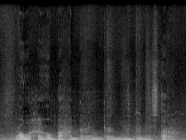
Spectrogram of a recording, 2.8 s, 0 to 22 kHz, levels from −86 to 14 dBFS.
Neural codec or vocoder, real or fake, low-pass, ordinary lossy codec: codec, 44.1 kHz, 1.7 kbps, Pupu-Codec; fake; none; none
